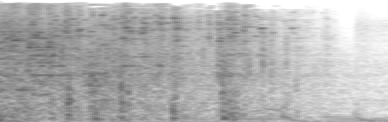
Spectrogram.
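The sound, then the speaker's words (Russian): A sledgehammer swung hard onto a floor shatters a head of ice, giving a loud, dense crash full of sharp cracking and clinking fragments that thins out and fades over about two seconds. “Горбовец со всего маха стукнул молотом по полу.”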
